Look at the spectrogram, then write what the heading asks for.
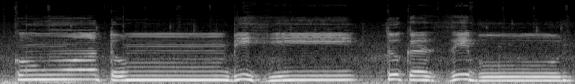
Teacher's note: میم ساکن کے بعد حرف با آ جائے تو وہاں پہ اخفاء شفوی کا قاعدہ ہوتا ہے, وہاں پہ غنہ بھی ہوتا ہے اور ہونٹ بھی بند ہوتے ہیں, دونوں چیزیں ہوتی ہیں.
